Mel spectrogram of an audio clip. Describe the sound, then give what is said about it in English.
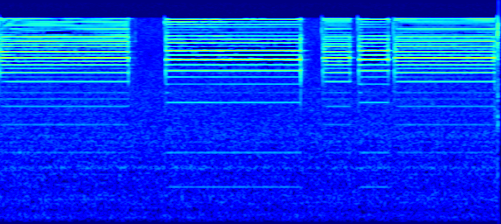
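Smooth, steady electronic sine tones play from a small speaker on a Stemma amplifier and speaker breakout connected to a Circuit Playground Bluefruit. Pressing its two buttons plays different tones. The tones come in several sustained stretches, separated by short breaks and a couple of quick blips, with the pitch shifting between segments. No voices. “And when I press the two buttons, I'm going to play different tones.”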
